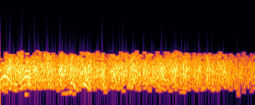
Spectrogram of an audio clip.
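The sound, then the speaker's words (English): A studio audience applauds Dennis's entrance, clapping steadily for five seconds, a dense, even wash of applause that holds its loudness throughout with no voices over it, its thin, band-limited tone like an old broadcast. “Gee, was all that applause for me?”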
